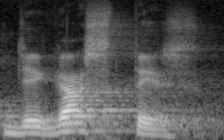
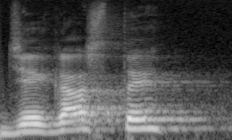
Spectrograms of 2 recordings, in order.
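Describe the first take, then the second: First: The word ends with an added s sound. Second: The word ends in a plain vowel. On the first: This is a popular nonstandard form. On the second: This is the standard form.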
